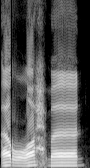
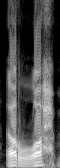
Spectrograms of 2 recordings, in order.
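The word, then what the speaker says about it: الرحمن: Kita boleh memanjangkan dua harakat pada lafal ma. Boleh juga empat harakat dan boleh pula enam harakat. Maka arrahman dua harakat. Arrahman empat harakat. Arrahman 6 harakat.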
